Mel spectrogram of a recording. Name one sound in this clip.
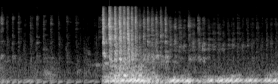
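An old tractor engine suddenly revs up loudly.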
